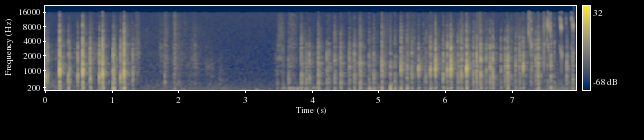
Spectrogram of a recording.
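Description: Fingers tapping on a cardboard product box: a flurry of sharp taps, a pause of about two seconds, then a fast, steady run of taps.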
